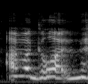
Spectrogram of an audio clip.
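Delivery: a laughing confession. Real, not acted. Host admits her odd choice to the chat, laughing.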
